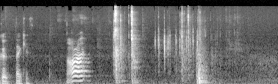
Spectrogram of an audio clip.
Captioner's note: door opens, closes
